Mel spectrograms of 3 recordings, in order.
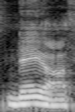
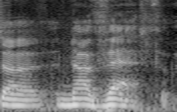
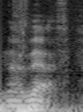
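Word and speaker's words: Naioth: stayed at, it says Naoth here, but it's Naveth is how it would be pronounced in Hebrew, Naveth.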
